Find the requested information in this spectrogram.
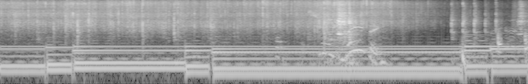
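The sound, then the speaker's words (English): Rice being stirred in a sizzling pan, the steady frying hiss broken by a short burst of scraping and clinking from the stir, all over sustained, steady tones. “Okay, I'm going to give it a little stir.”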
